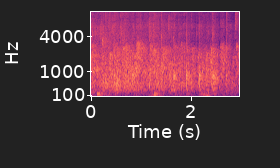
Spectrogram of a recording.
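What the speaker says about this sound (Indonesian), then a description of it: "minta tepuk tangannya untuk dia" Classmates in an Indonesian language lesson clap for a student, a dense, steady patter of many hands close by, lasting a few seconds with no talking.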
